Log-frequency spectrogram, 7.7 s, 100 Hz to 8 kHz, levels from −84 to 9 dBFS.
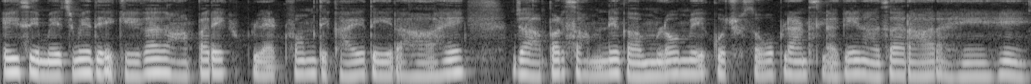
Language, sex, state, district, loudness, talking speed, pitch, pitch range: Hindi, female, Rajasthan, Jaipur, -17 LUFS, 195 wpm, 170 Hz, 160-180 Hz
